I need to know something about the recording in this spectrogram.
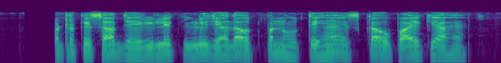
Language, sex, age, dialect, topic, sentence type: Hindi, male, 18-24, Awadhi Bundeli, agriculture, question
